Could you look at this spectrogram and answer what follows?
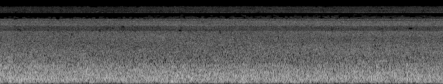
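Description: Fast-flowing mountain river rushing through rapids and pouring over rocks as white water, a steady, loud rush of water.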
